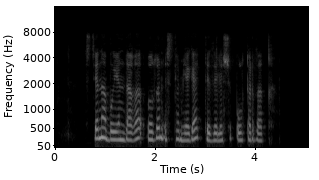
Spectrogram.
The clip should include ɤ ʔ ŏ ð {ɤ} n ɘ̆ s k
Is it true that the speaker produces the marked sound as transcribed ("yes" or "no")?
no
